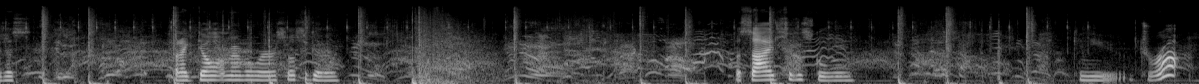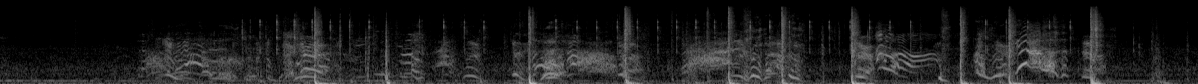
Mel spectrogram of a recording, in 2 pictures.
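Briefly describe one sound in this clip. Men grunt and groan while fighting.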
